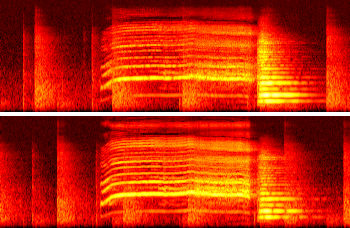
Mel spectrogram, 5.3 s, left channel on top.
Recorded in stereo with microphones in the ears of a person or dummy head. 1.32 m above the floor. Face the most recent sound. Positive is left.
turn(degrees=55)  # may be behind; listen again after turning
